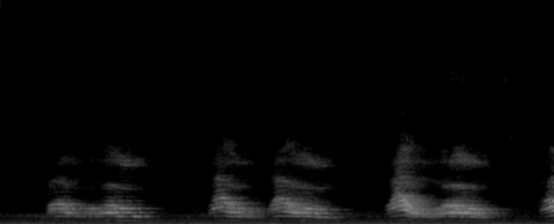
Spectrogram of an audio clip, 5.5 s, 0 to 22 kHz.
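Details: Bengal cat meowing indoors, as it does every morning and evening at 8:02; a series of drawn-out, falling harmonic meows, about five in under six seconds, over a low steady hum.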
